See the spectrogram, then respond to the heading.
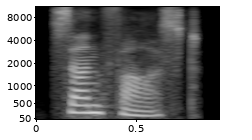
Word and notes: sunfast: Indian

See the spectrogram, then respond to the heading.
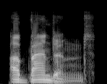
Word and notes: abandoned: British English

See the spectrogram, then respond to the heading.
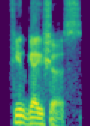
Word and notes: fugacious: British English

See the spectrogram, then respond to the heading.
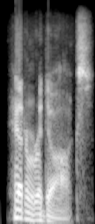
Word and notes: heterodox: American English

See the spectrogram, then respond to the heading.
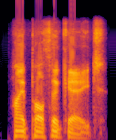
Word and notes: hypothecate: British English

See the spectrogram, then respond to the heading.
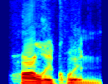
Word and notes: harlequin: American English

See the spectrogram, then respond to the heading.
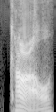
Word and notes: carl: American English

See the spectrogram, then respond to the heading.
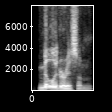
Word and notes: militarism: American English

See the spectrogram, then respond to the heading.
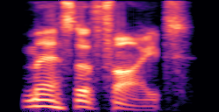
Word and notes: mesophyte: British English

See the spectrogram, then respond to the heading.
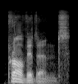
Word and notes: provident: British English

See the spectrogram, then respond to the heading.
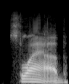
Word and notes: slab: American English

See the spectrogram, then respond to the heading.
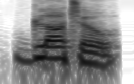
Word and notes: blotto: Indian

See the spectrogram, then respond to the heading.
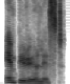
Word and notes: imperialist: Indian

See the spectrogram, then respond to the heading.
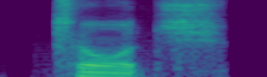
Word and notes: torch: British English

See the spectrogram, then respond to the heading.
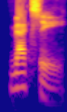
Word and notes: maxi: American English

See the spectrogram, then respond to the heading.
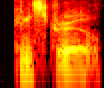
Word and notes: construe: American English

